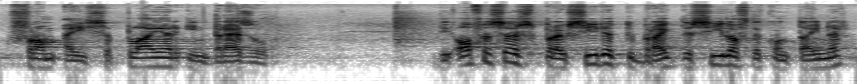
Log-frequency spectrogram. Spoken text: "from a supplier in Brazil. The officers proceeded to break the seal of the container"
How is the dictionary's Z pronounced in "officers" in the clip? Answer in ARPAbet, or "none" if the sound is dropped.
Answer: S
